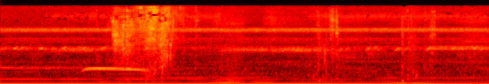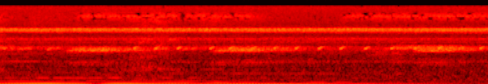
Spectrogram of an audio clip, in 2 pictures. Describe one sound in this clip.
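Heavy footsteps crunch on dirt.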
